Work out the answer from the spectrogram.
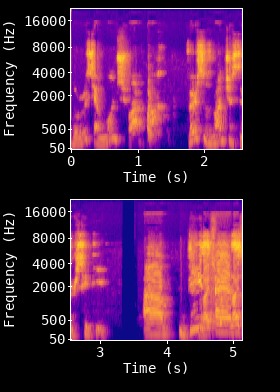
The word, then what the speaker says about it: Borussia Mönchengladbach: The first team is a German team, also called Borussia Mönchengladbach versus Manchester City. Nice pronunciation, Marco, by the way.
